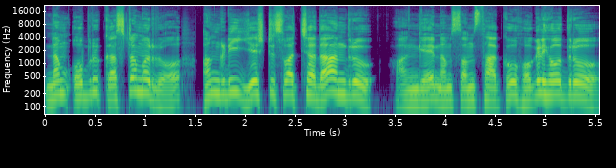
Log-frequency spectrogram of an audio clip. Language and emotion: Kannada, happy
